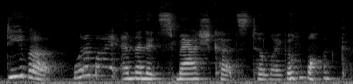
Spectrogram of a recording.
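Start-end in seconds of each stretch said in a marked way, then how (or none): 0.0-1.2 a touch higher, mock helpless; quoting Barbie. Vlogger quoting Barbie asking Diva what she is, mock helpless. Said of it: "and I quote".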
